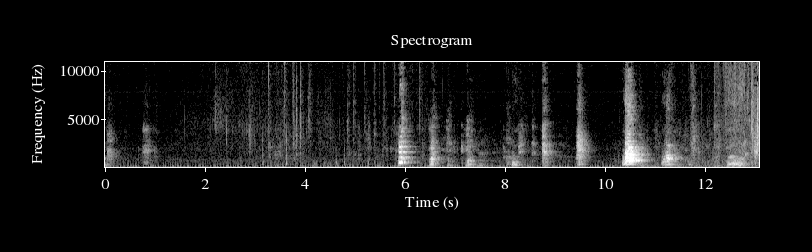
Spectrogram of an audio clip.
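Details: Cairn Terriers indoors, quiet at first, then irregular barks of varying strength, with one especially loud, harsh bark near the end and some rough vocal noise after it.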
